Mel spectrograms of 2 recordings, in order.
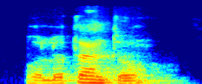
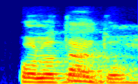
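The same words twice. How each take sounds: First: Said in the usual way. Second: Loud, punched opening; emphatic. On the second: Real, not acted. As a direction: hammer the words por lo tanto. Repeats phrase for emphasis. (decir por lo tanto con fuerza y más alto)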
